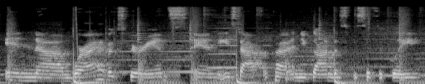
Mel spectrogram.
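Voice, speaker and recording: Woman, young adult, low voice, measured explainer, echoey room, faint music. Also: little pitch movement. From United States. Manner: measured, explanatory, many "you know" fillers. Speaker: founder, podcast guest. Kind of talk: conversational interview answers.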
